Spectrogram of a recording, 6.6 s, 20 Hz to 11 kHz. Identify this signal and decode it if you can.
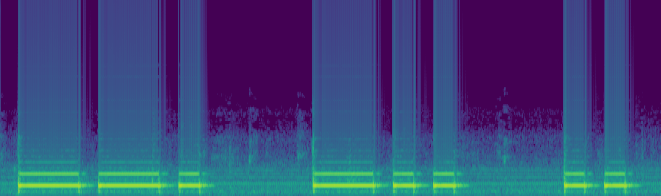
Morse code, heard as a keyed tone, about 6 wpm, 650 Hz. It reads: G D I
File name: jh8cbh / 2019cw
